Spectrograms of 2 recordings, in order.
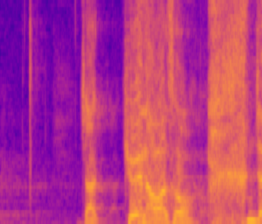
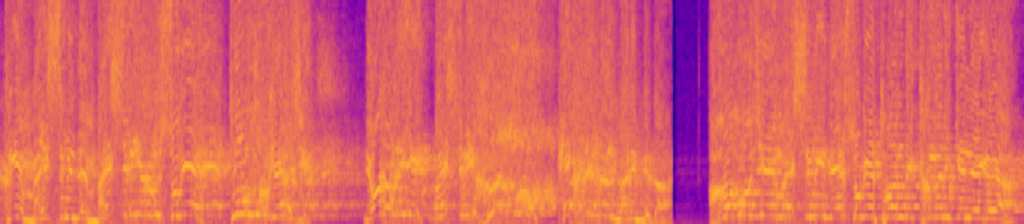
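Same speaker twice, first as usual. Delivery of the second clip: fiery preaching; 10 semitones higher than usual. Acted. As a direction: preach it out with full force. Preaching at full force.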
